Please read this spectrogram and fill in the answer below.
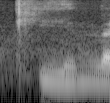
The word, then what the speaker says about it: Keen: You guys can call me Keen, like the adjective. So, it's spelled K-E-E-N.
